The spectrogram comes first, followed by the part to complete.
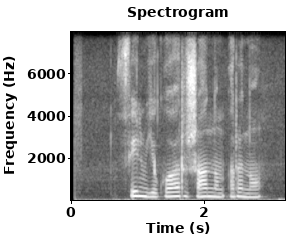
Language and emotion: Russian, neutral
